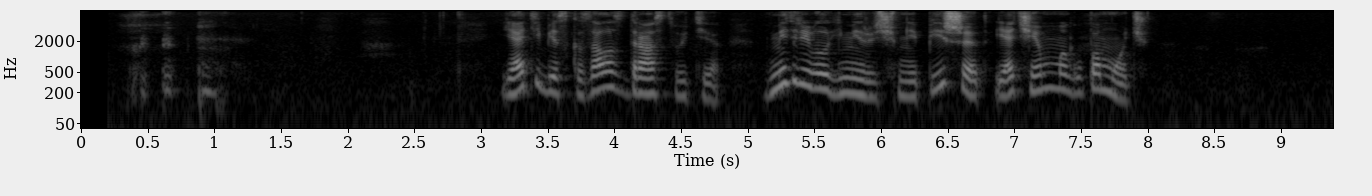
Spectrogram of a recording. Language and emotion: Russian, angry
